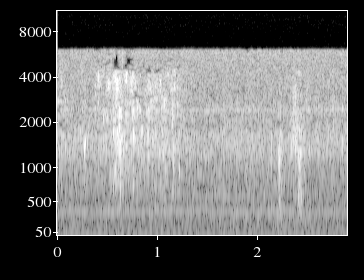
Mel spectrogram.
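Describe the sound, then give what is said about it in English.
Water trickles steadily while glass medicine bottles are washed in a pantry, a soft continuous flow broken by a few brighter splashy spurts. “Washing bottles? Isn't that Dottie's work? This at least I can do for my husband, even though I'm not allowed to see him.”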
